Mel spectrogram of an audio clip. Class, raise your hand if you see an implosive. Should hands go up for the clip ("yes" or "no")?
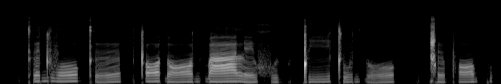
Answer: yes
